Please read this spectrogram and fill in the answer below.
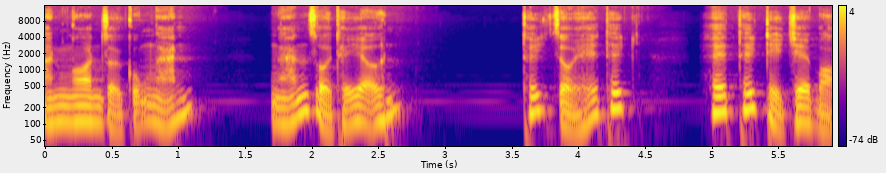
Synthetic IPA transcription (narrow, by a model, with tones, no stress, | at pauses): a˨˦nŋɔ˧nzo˨˩jkʊ̰˧˥ŋ͡mŋaː˨˦n | ŋaː˨˦nzo˨˩jt̪ʰə˨˦jʔəː˨˦n | t̪ʰï˦˥k̚z̥o˨˩jhe˦˥t̚t̪ʰï˦˥k̚ | he˦˥t̚t̪ʰi˦˥k̚t̪ʰi˨˩t͡ɕe˧ɓɔ̰˧˩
